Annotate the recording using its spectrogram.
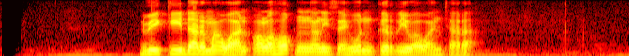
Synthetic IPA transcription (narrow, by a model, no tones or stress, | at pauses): dwikidarmawanʔɔlɔɦɔk̚niŋalisɛɦʊnkɨrdiwawaɲt͡ʃaɾa̰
